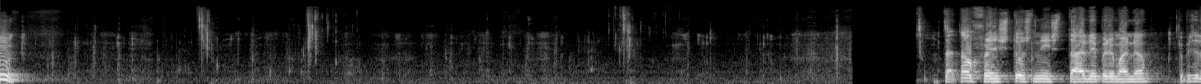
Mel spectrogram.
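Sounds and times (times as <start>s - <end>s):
quiet chewing: 0.4s - 8.6s.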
